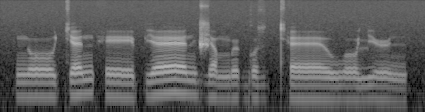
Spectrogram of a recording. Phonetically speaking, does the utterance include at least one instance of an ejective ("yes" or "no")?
no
